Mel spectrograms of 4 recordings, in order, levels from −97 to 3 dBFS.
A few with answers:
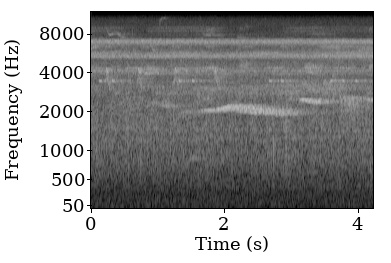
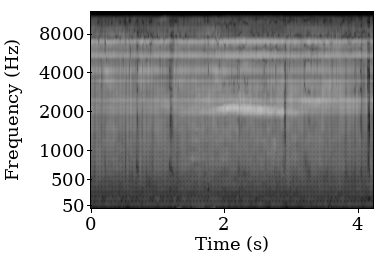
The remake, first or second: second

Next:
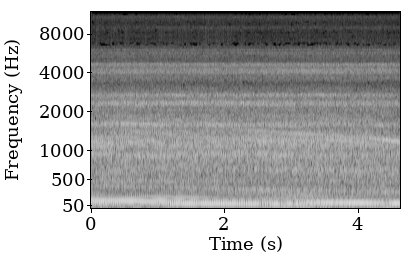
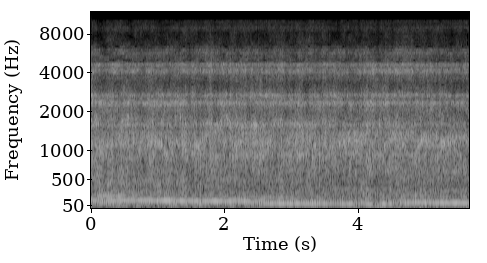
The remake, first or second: second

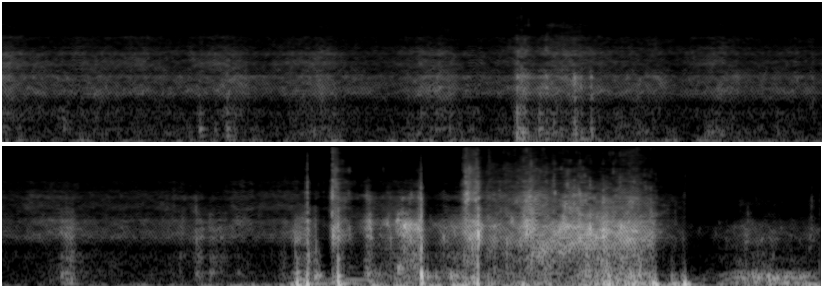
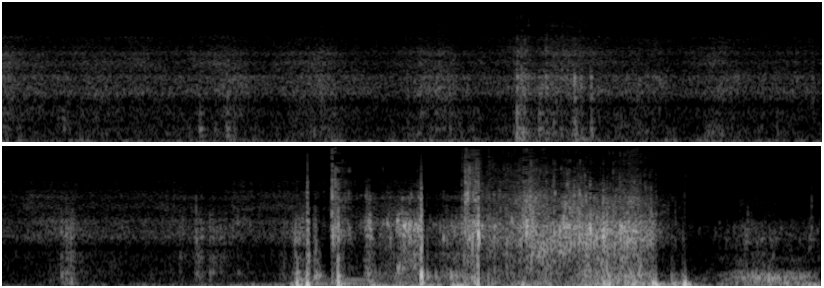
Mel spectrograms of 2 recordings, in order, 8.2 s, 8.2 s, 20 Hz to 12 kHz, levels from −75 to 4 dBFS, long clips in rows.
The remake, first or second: first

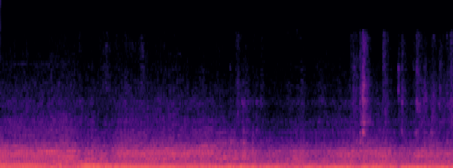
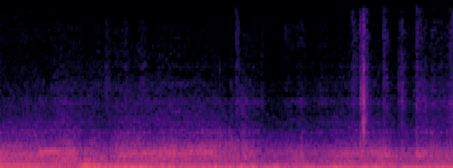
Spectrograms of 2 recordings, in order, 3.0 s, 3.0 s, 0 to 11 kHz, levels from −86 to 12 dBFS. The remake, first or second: second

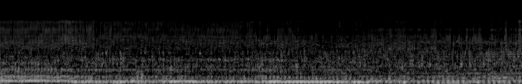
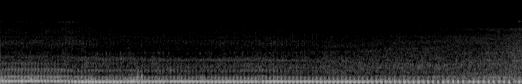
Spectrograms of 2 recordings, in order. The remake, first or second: first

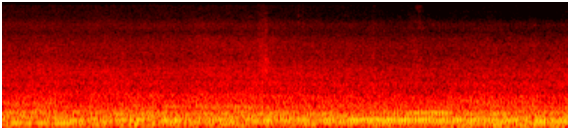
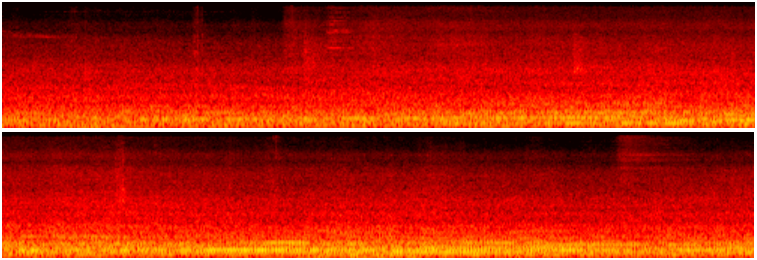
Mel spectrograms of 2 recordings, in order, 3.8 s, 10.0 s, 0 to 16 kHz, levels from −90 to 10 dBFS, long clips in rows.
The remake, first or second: first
